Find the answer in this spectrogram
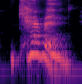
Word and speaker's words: Cevin: Let me get Servant in here. Let's spill some tea. Welcome, Servant. It's uh pronounced Kevin but uh yeah, thanks Oh, Kevin.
